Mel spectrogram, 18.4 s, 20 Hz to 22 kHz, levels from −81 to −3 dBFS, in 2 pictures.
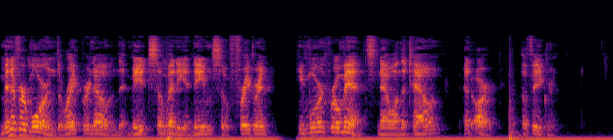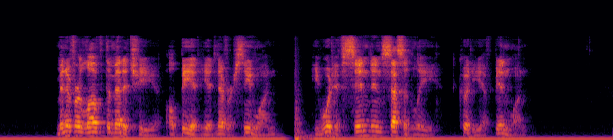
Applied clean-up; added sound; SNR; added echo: neural separator model SepFormer DNS4.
